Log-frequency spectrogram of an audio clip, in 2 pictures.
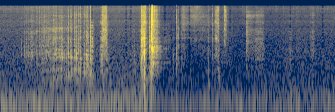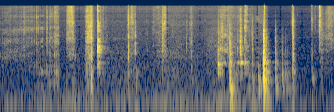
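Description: Long shears snipping through black cardstock: a few crisp cuts, about two seconds in, six seconds in and near the end, with paper rustling and sliding between them.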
